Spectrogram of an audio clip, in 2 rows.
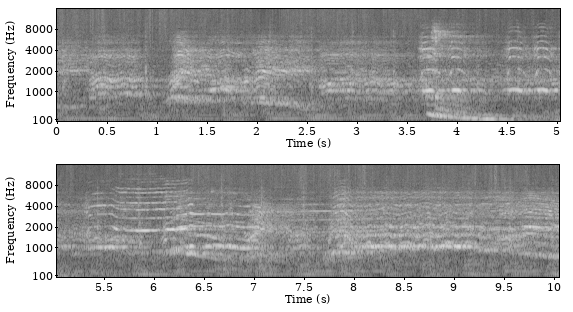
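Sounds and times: group singing: 0.0s - 10.0s
voice sliding down in pitch: 3.7s - 5.3s
high wavering cry: 3.7s - 6.6s.

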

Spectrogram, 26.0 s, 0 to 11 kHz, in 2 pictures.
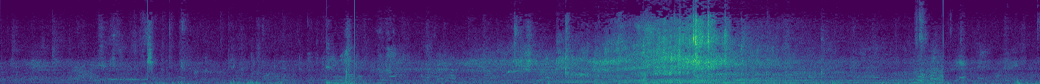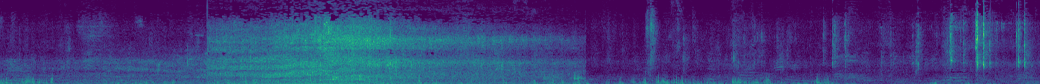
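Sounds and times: chatter of passers-by: 0.0s - 26.0s
traffic noise: 0.0s - 26.0s
vehicle low rumble: 0.0s - 26.0s.

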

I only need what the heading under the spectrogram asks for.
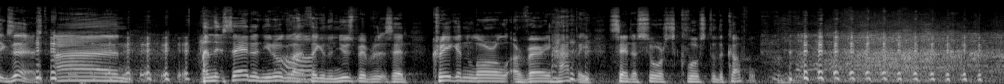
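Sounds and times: studio audience laughing: 0.3s - 2.1s, 7.7s - 10.0s.

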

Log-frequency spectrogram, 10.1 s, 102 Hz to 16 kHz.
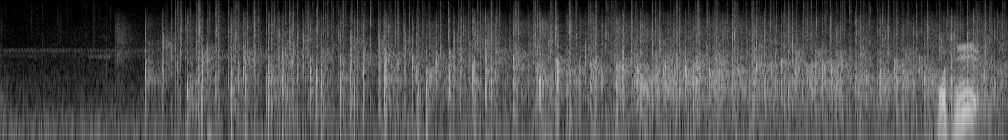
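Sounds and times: people clapping: 1.4s - 10.0s.

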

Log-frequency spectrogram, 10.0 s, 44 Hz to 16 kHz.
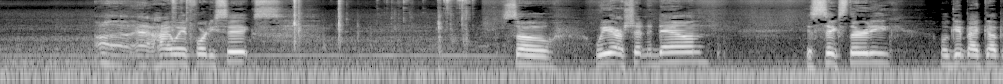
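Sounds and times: diesel engine idling: 0.0s - 10.0s
faint steady hum: 0.0s - 10.0s.

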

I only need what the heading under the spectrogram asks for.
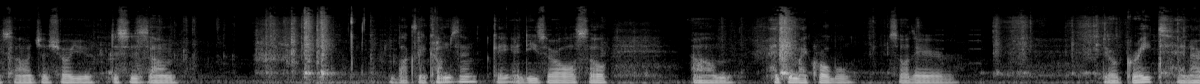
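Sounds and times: packaging scraping and rustling: 0.0s - 4.0s, 7.1s - 12.0s.

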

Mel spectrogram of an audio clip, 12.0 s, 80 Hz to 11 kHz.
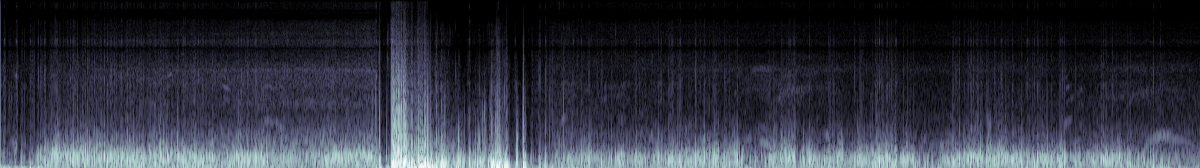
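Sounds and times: wind noise on microphone: 0.0s - 12.0s.

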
